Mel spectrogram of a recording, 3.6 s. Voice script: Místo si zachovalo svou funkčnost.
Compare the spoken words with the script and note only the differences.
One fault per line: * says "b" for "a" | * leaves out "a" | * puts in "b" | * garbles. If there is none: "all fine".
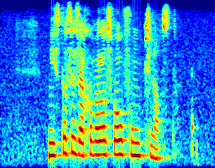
all fine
